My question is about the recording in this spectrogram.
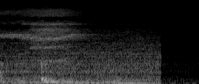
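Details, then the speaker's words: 2003 Lexus RX300 just after start-up: thin steady high squeal over the engine, then cuts off; owner suspects the alternator pulley, unconfirmed. "What is that sound? Could it be the alterator pulley? Maybe."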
